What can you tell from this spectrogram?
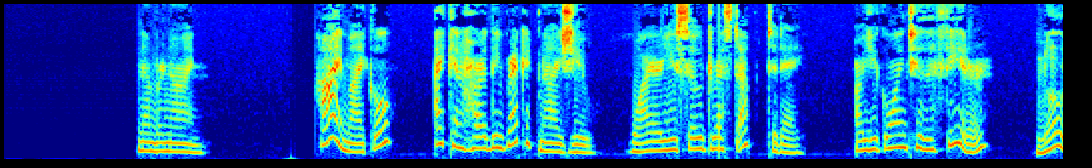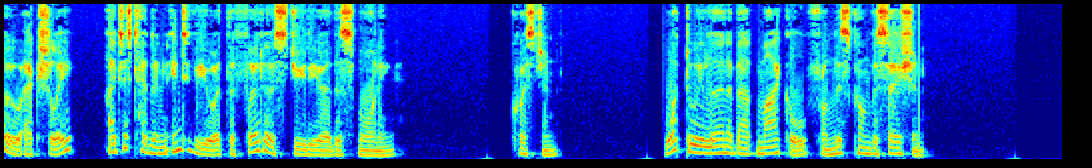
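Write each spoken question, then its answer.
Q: What do we learn about Michael from this conversation?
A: He had an interview at a photo studio.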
